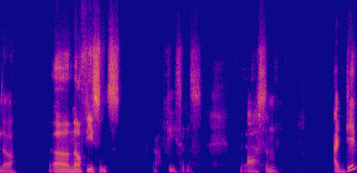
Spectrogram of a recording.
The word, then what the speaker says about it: Malfeasance: We're sitting here with Malfeasance.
